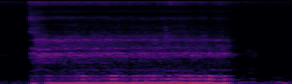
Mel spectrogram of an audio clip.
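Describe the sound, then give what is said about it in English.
A toddler about a year and a half old makes his tractor and heavy-equipment engine noise with his voice: one steady, buzzing, low-pitched rumble held for about two seconds, fairly loud, then it stops abruptly into quiet. “That's his tractor noise, his equipment noise.”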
